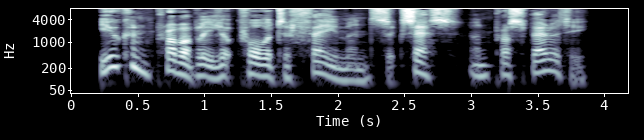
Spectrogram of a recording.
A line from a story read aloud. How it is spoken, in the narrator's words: she said sadly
